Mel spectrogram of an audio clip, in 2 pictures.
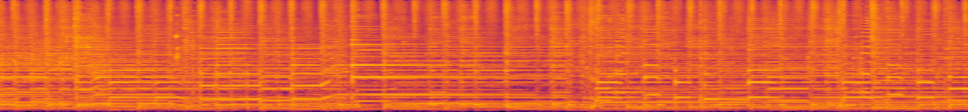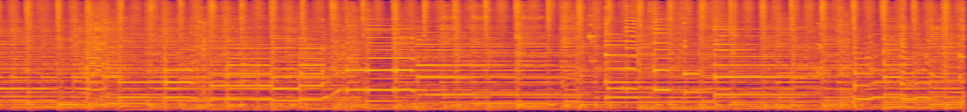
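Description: Background music: a strummed acoustic guitar playing chords.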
